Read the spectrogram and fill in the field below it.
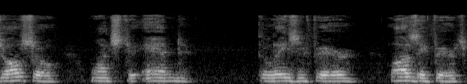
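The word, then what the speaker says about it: laissez-faire: john meter keynes also wants to end the lazy fair loss affairs pronounced losses fair capitalist system why why would he want to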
